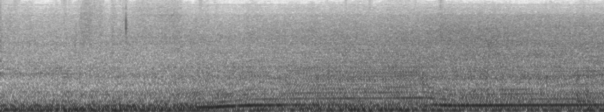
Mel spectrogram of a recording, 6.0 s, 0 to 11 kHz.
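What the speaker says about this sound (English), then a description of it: "this thing does have to rev up to do even like moderate daily driving tasks" A 2021 Cadillac CT4-V four-cylinder engine revs up from inside the cabin while driving, a low steady drone that climbs in pitch twice over road rumble.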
